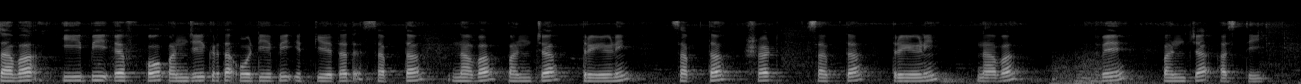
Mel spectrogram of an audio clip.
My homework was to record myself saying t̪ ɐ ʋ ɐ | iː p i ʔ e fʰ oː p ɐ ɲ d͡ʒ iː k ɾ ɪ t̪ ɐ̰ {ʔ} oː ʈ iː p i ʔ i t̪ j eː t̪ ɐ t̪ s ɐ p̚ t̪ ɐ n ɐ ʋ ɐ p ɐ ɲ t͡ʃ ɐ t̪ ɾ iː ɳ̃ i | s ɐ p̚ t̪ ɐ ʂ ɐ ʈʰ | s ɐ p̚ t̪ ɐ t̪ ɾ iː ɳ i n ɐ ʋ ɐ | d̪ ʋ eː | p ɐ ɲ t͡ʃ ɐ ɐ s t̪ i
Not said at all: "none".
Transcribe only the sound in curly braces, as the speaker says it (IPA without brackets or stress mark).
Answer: ʔ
